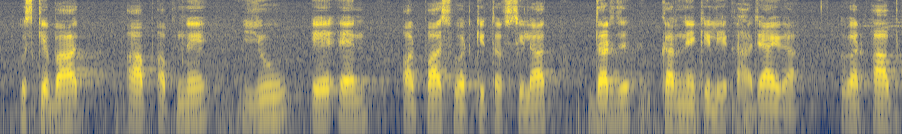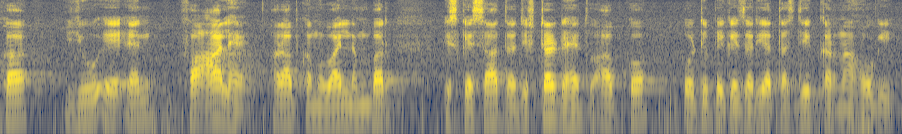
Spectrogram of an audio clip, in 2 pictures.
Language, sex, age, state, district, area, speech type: Urdu, male, 30-45, Delhi, North East Delhi, urban, spontaneous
